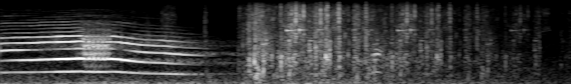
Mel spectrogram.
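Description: A large cartoon bird's long call to its chicks: one loud held note that swells and then slides down over about a second and a half. It is followed by a stretch of rustling, crackling noise.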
